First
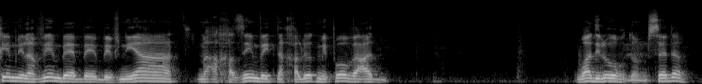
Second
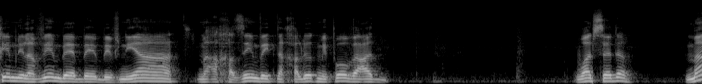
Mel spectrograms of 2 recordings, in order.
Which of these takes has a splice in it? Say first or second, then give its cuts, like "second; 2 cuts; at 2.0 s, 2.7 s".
second; 1 cut; at 5.9 s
